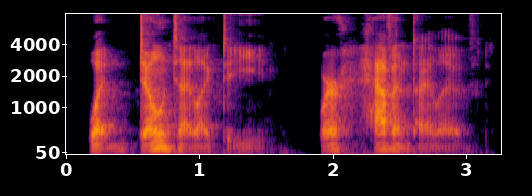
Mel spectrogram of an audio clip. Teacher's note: Notice that we're stressing the negation.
